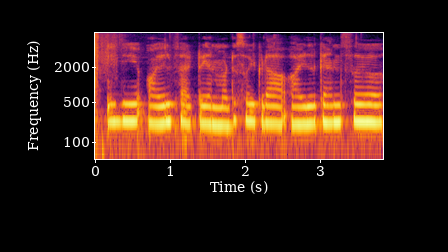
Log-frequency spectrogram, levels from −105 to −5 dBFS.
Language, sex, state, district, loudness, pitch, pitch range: Telugu, female, Andhra Pradesh, Krishna, -16 LUFS, 220 Hz, 210-230 Hz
